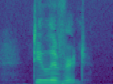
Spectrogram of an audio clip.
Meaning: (verb) simple past and past participle of deliver; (adjective) That has been, or will be, delivered in a specific manner
- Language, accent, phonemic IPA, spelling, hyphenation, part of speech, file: English, US, /dɪˈlɪv.ɚd/, delivered, de‧liv‧ered, verb / adjective, En-us-delivered.ogg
